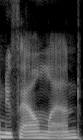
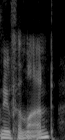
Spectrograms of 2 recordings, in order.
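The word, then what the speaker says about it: Newfoundland: how you say it well you can say New Foundland but it's Newland oh yeah you sound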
